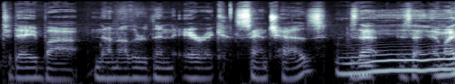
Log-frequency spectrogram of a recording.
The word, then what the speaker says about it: Eric Sanchez: i am joined today by none other than eric sanchez is that am i saying that right yeah saying it right eric sanchez yeah that's it well that's that's an interesting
